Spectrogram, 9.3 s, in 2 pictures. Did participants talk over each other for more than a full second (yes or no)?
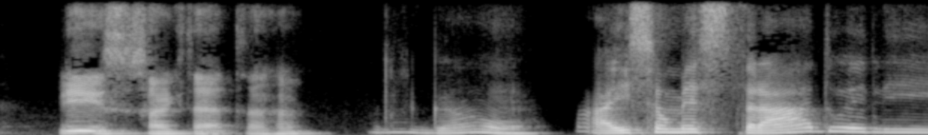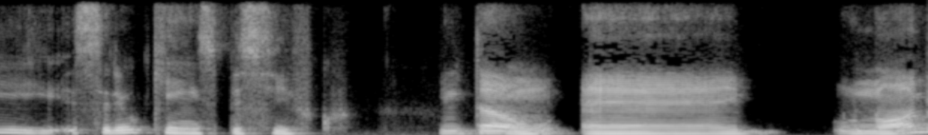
no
